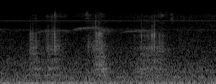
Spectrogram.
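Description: Wax crayon scraping and squeaking on a painted wall in quick scribbling strokes, a few scratches a second.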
